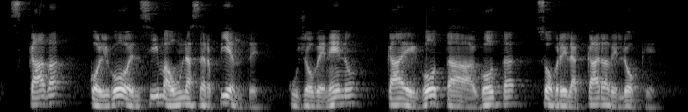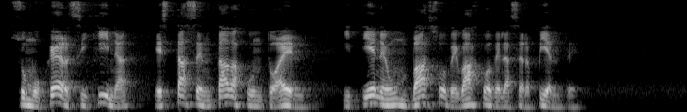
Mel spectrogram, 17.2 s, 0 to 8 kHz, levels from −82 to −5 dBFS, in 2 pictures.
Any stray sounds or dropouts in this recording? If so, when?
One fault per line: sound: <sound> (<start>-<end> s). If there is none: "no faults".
no faults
